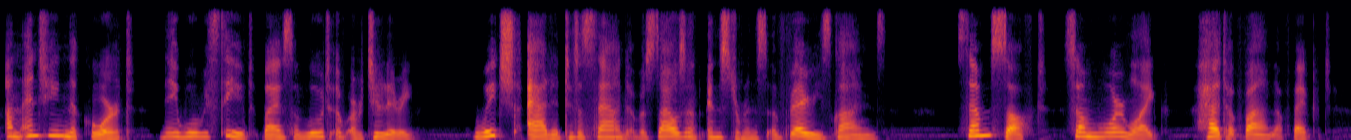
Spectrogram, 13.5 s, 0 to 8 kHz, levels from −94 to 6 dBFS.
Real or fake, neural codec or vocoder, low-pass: fake; codec, 16 kHz in and 24 kHz out, 0.4 kbps, LongCat-Audio-Codec, four codebook decoder; 7.2 kHz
